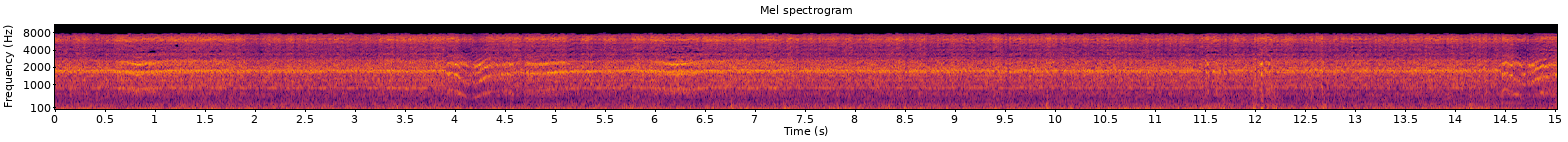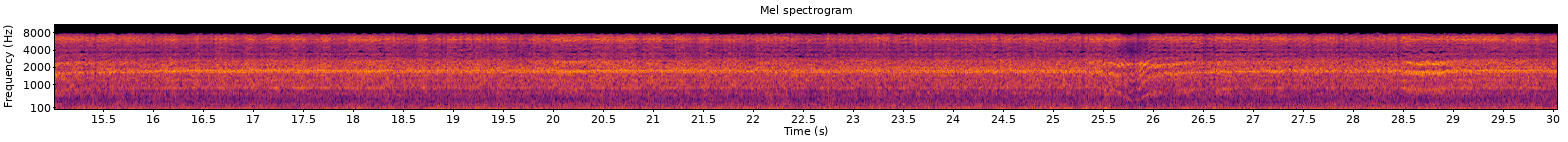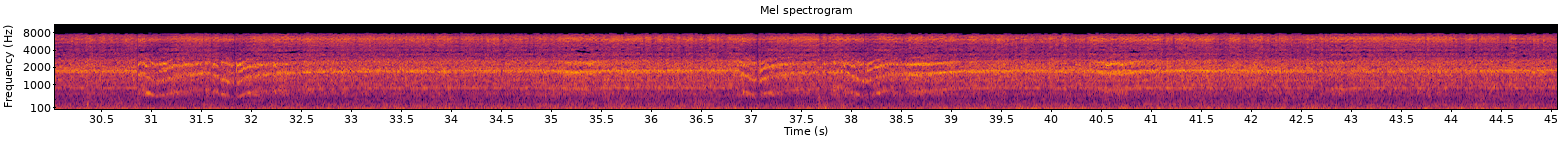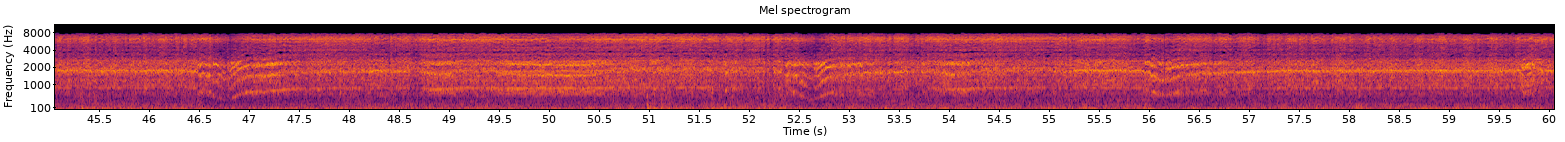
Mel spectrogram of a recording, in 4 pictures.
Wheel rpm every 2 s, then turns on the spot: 230, 230, 210, 230, 230, 230, 230, 190, 230, 230, 230, 230, 210, 200, 230, 210, 210, 230, 220, 210, 230, 230, 230, 190, 220, 220, 210, 220, 200, 230.
none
